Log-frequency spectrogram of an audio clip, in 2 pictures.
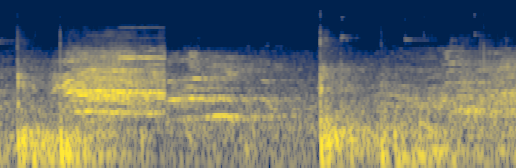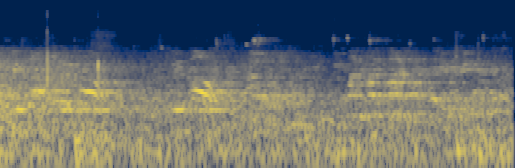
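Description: Volleyballs being hit in a large echoing gymnasium: sharp ball strikes, with the crowd cheering and shouting for a point just after the start, the cheer cut off abruptly before two seconds in. After that, more ball hits and players' shouts through the next rally.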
